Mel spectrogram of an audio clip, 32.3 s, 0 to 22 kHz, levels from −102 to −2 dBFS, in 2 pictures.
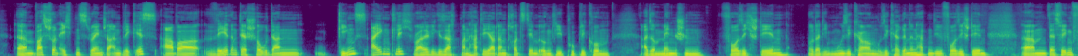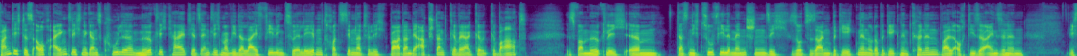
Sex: male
